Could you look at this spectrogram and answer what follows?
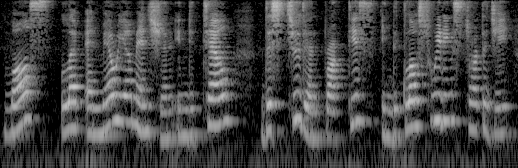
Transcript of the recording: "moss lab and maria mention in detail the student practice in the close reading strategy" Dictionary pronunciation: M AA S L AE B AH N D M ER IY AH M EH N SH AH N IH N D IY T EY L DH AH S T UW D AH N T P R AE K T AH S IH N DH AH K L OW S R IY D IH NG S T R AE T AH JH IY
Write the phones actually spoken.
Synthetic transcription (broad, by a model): M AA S L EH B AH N M ER IY AH M EH N SH AH N IH N D IY T EY L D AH S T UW D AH N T P R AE K T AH S IH N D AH K L OW S W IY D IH NG S T R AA T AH JH IY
